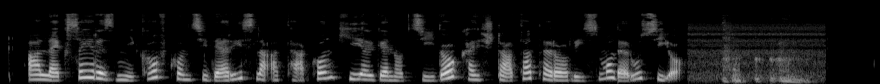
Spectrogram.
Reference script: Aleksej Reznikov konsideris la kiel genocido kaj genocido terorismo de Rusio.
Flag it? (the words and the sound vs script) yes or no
yes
